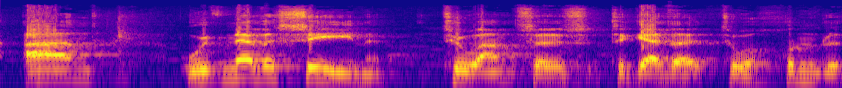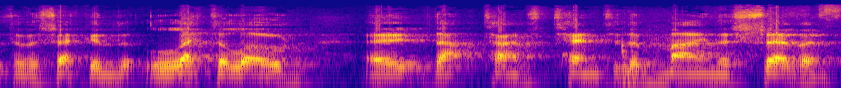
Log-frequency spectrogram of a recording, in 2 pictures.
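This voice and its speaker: A mature male quiz host with a medium-pitched, slightly mellow voice speaks off the cuff, joking and rambling as he gives a casual introduction and chats with players. He's indoors in a quiet room of a pub, and the small space gives the recording a roomy echo.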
